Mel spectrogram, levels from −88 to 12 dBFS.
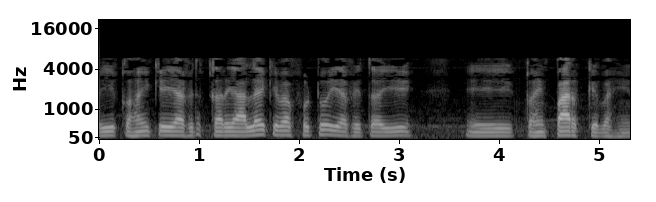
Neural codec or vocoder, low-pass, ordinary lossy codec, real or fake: none; 7.2 kHz; MP3, 24 kbps; real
